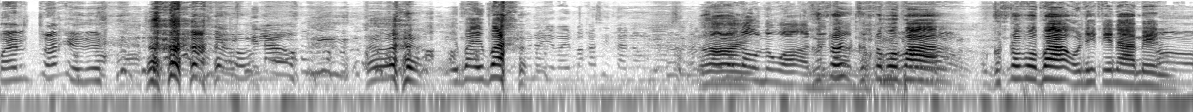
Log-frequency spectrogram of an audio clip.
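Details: Filipino show host described as ngongo (nasal-speaking), asking a question in Tagalog during an outdoor interview game; hypernasal speech.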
